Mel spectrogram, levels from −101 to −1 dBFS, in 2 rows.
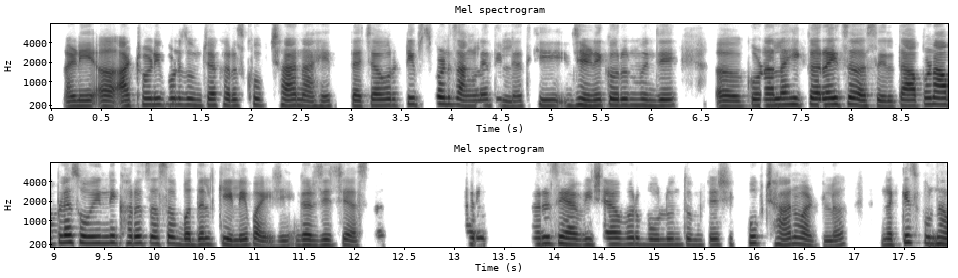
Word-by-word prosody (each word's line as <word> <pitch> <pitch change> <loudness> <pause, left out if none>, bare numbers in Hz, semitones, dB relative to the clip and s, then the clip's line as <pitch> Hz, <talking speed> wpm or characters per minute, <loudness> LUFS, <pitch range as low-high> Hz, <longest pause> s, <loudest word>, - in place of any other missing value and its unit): आणि 175 +2 +2
अ, - - -3
आठवणी 210 +5 +2
पण 215 0 -1
तुमच्या 200 -1 0
खरंच 195 -1 -2
खूप 205 -3 -3
छान 190 -1 +2
आहेत. 170 0 -2 0.2
त्याच्यावर 195 +3 +1
टिप्स 225 -2 -3
पण 230 -1 +5
चांगल्या 185 -1 0
दिल्यात, 170 -3 -5
की 190 -4 -3 0.3
जेणेकरून 195 0 +2
म्हणजे 190 0 0 0.4
अ, 170 - +1 0.3
कोणालाही 200 +3 +3
करायचं 215 -1 +5
असेल 180 -2 -2
तर - - +2
आपण 185 +4 +3
आपल्या 225 +3 +6
सोयींनी 235 -1 +2
खरंच 230 0 0
असं 215 -2 0
बदल 190 +1 +1
केले 180 -3 +2
पाहिजे, 150 0 -3
गरजेचे 175 +1 0
असतात. 155 - -6 0.9
खरंच 405 -1 -1 0.5
खरंच 220 +2 -1
या 200 -4 +5
विषयावर 200 +2 -1
बोलून 185 +1 -3
तुमच्याशी 185 +2 -5 0.2
खूप 230 0 -2
छान 195 +1 -1
वाटलं. 165 -3 -3 0.4
नक्कीच 215 +8 -1
पुन्हा 215 -2 0
195 Hz, 145 wpm, -23 LUFS, 180-215 Hz, 0.9 s, आपल्या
